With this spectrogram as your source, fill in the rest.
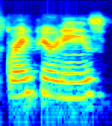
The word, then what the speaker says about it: Great Pyrenees: Let's see, he is half Great Pyrenees, and fun fact, I always pronounce that wrong. I don't know why I always want to say like great, but now I know it's Great Pyrenees and half German Shepherd.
